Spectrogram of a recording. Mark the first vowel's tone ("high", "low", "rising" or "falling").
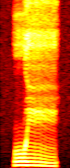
falling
